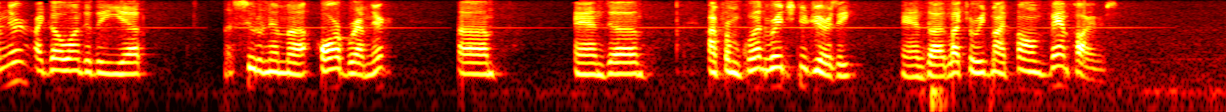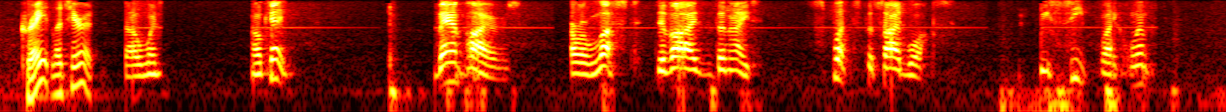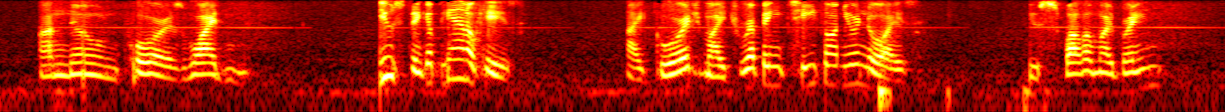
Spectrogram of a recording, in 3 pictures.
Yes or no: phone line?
yes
